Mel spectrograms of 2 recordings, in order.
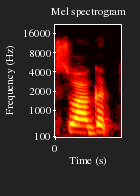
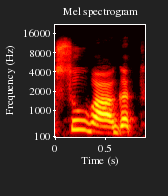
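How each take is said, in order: First: The word begins with a tight sw cluster. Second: An extra u vowel splits the s and v. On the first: The speaker calls it right. "स्वागत शब्द" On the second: The speaker calls it wrong. "सुवागत बोलना एक आम अशुद्ध उच्चारण है"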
